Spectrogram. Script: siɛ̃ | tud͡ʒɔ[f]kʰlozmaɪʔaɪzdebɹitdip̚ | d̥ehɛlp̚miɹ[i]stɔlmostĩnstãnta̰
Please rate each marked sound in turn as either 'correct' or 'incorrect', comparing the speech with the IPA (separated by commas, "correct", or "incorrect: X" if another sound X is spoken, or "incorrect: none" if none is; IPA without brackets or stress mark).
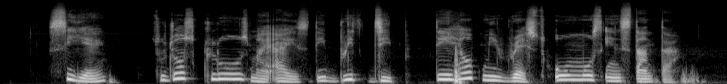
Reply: incorrect: s, incorrect: ɛ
